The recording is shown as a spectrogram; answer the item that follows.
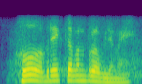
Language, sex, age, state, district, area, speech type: Marathi, male, 18-30, Maharashtra, Osmanabad, rural, conversation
